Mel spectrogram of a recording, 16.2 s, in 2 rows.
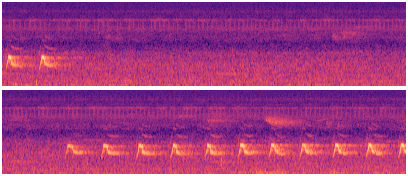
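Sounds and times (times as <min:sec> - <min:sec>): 
Black-tailed Trogon singing mellow hooted notes: 0:00.0 - 0:01.2, 0:09.4 - 0:16.1.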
